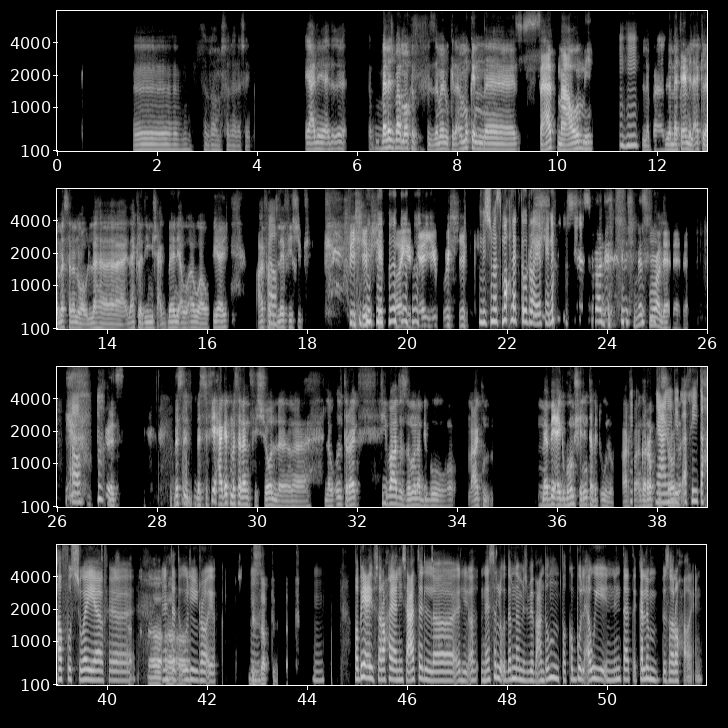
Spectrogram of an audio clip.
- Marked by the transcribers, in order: tapping; laughing while speaking: "فيه شبشب طاير جاي في وشِك"; laugh; unintelligible speech; chuckle; background speech; chuckle; unintelligible speech
- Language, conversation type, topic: Arabic, unstructured, هل بتحس إن التعبير عن نفسك ممكن يعرضك للخطر؟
